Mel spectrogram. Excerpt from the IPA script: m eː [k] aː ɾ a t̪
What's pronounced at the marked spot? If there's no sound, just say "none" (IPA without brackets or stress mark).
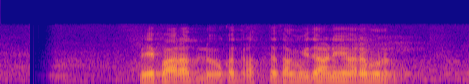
p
